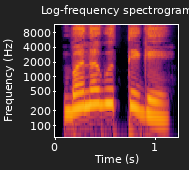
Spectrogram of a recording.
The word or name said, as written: ಬನಗುತ್ತಿಗೆ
